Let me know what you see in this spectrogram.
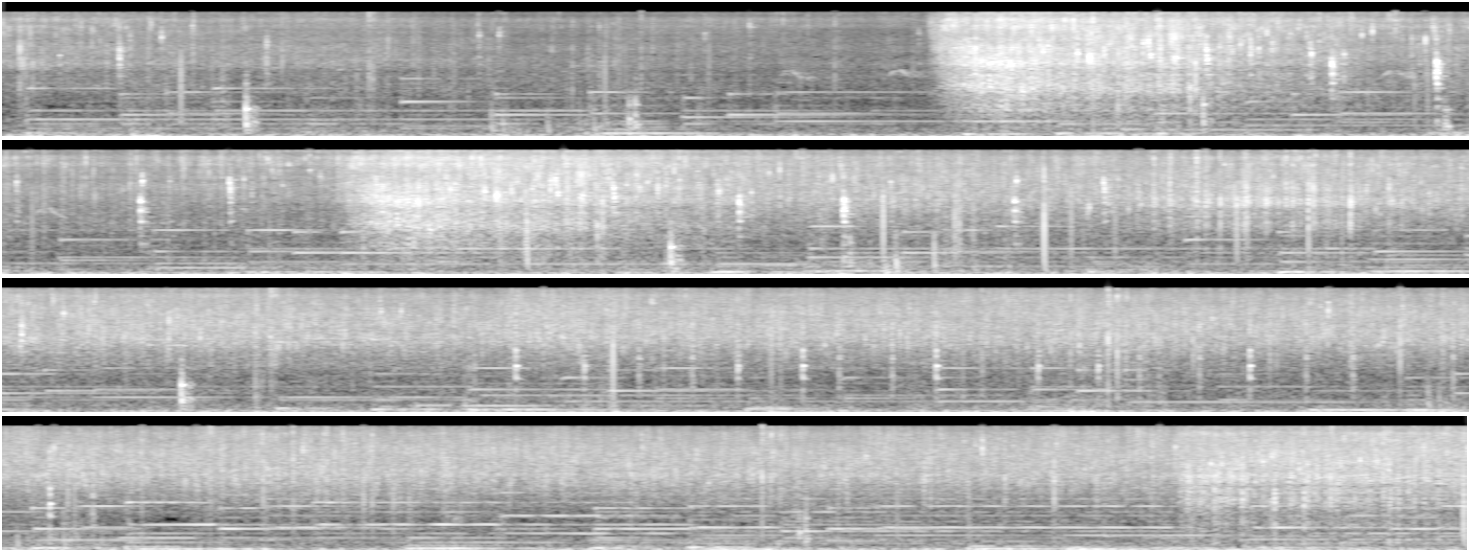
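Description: Hot oil sizzling and crackling as food fries in a miniature pan. The sizzle jumps sharply louder about five seconds in and again about nine seconds in, then settles into a steady sizzle.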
